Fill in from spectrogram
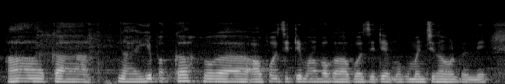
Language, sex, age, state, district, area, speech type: Telugu, male, 30-45, Andhra Pradesh, Chittoor, rural, spontaneous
